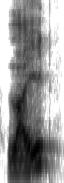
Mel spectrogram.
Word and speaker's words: light: यहाँ पे न आई ट नाइट, ट आई ट टाइट, म आई ट माइट और ल आई ट लाइट। इन सब में GH कैसा हो गया साइलेंट हो गया।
